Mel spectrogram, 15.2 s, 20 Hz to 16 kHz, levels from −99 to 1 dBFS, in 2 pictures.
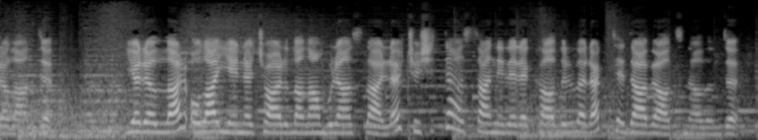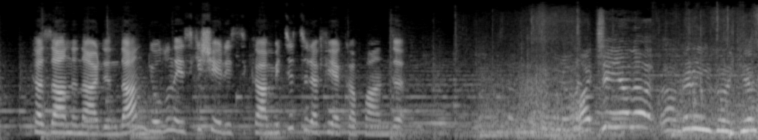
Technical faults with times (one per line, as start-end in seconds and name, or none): none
